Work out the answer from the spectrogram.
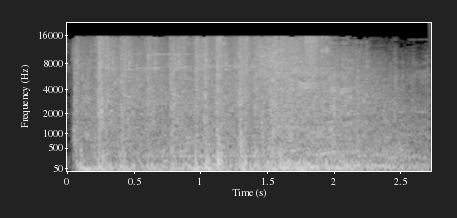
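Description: Shotgun fire in a video game Control match: a loud, dense burst of shots and booming rumble that runs without a break for nearly three seconds, with no voices.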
